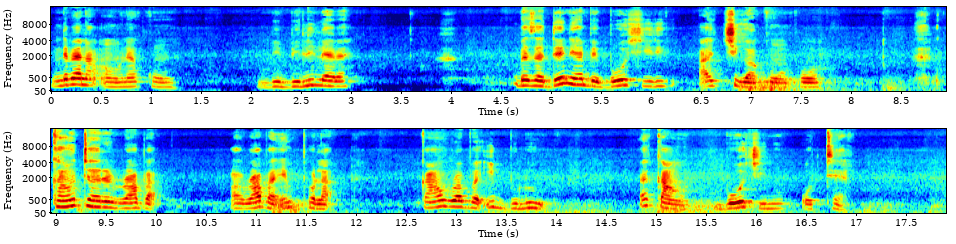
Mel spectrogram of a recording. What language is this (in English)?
Southern Dagaare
